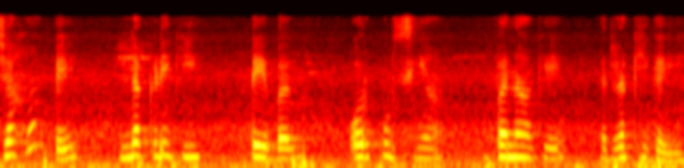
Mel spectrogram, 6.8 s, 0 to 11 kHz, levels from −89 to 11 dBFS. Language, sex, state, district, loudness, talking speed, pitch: Hindi, female, Madhya Pradesh, Dhar, -19 LUFS, 85 wpm, 225 Hz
